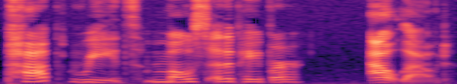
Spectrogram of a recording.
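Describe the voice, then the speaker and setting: A woman reading a children's book aloud as an expressive storyteller. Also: on the high side, slow, no echo.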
